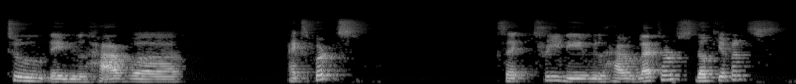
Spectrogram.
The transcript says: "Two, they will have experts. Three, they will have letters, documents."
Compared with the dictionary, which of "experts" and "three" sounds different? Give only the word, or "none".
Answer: three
